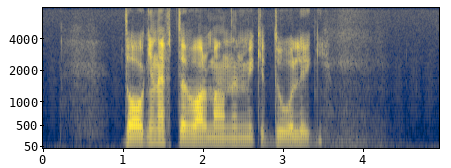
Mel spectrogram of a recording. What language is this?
Swedish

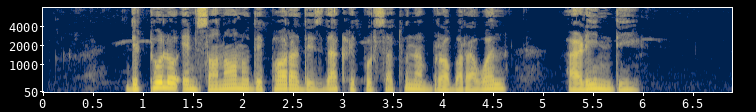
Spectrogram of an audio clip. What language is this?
Pashto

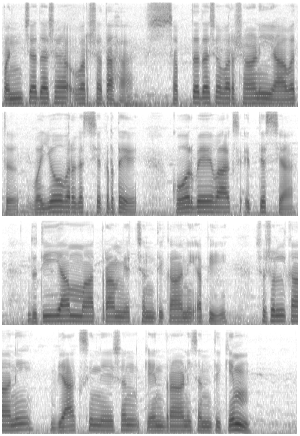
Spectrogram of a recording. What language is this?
Sanskrit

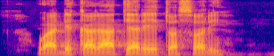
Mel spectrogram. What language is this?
Kikuyu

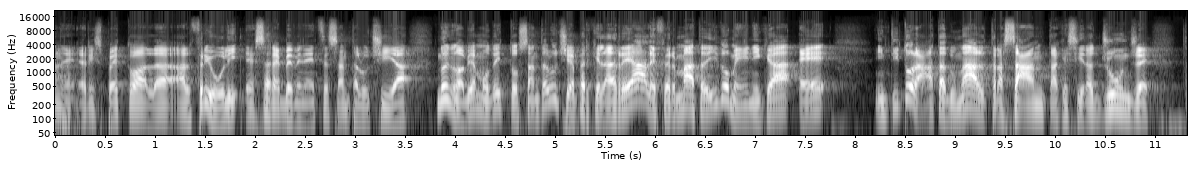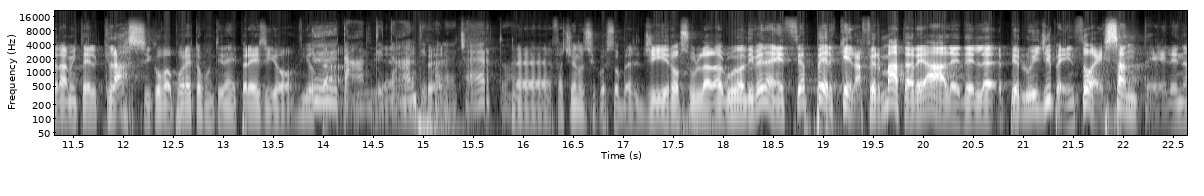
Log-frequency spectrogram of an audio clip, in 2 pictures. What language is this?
Italian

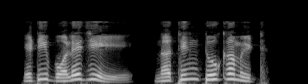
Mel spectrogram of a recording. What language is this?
Bangla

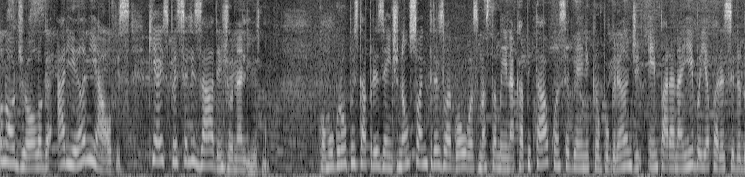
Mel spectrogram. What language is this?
Portuguese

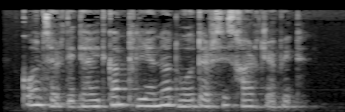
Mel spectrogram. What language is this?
Georgian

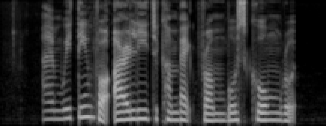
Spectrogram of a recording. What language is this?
English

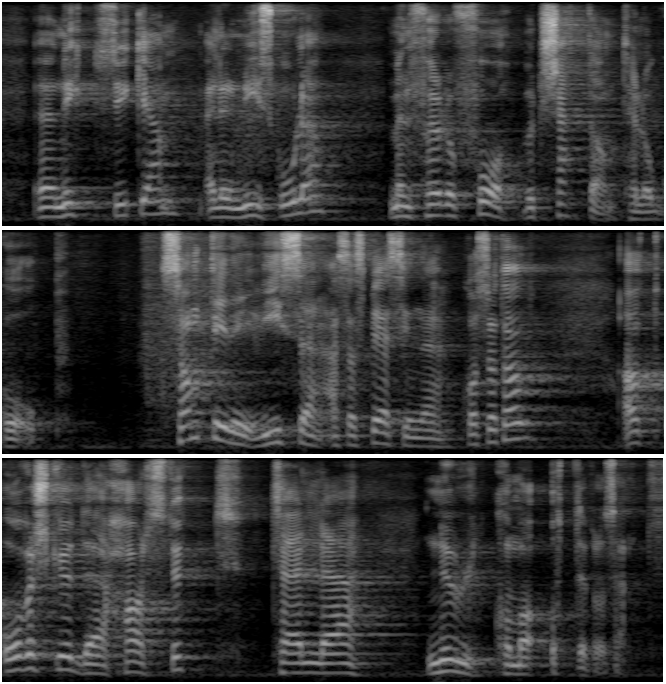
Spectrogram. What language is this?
Norwegian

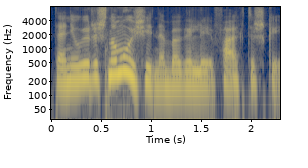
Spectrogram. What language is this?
Lithuanian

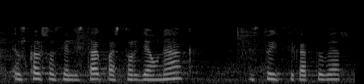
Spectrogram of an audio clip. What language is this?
Basque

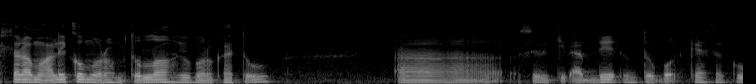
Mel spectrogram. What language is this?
Malay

